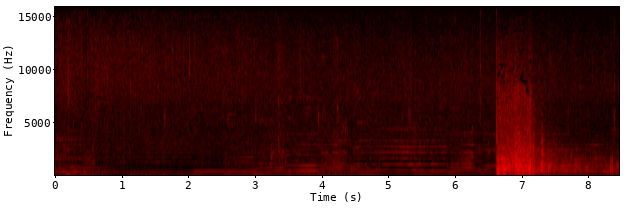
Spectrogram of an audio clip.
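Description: Rain and a sudden thunder crack in the video game Farthest Frontier break in over sustained music tones, the downpour loud and hissing toward the end.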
